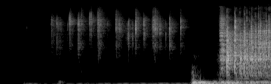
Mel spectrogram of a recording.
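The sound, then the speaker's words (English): Dice clatter in a quick run of about a dozen sharp clicks, followed by a louder, denser rattling burst as they tumble across a table. No one speaks. “I'm going to need you to roll spot hidden.”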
